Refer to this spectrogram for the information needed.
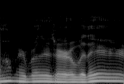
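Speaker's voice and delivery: plain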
